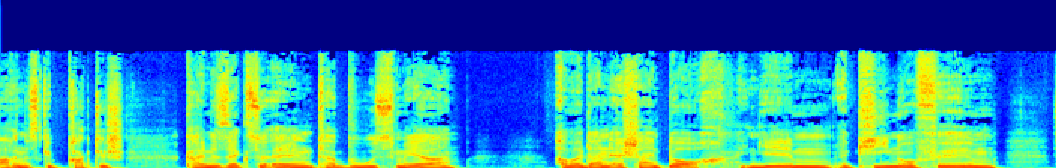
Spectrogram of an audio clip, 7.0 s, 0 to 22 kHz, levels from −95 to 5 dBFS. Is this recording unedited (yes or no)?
yes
